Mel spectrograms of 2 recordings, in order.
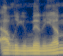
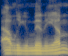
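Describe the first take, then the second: First: The word is said the British way. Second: The same.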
